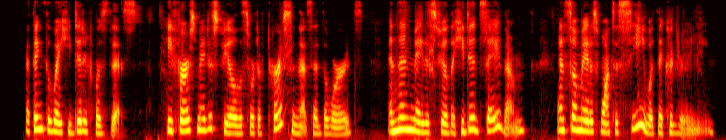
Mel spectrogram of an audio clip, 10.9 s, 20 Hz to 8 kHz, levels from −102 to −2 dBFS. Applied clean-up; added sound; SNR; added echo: neural mask model DeepFilterNet 3.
